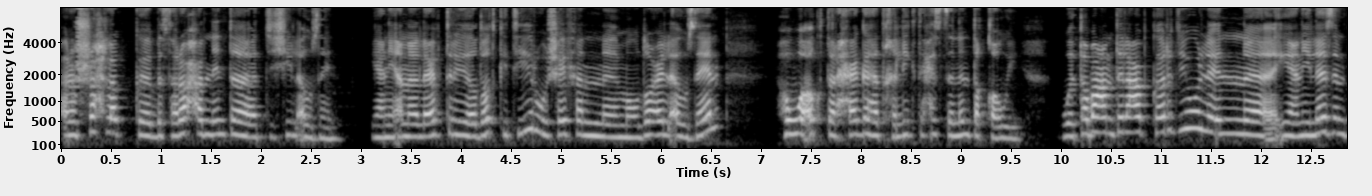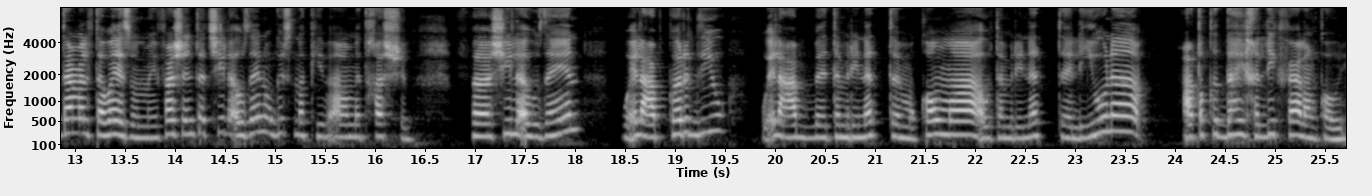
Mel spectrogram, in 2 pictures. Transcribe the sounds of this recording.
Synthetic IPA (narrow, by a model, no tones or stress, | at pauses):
ʔɑɾˤɑʃːɑħlɑk̚besˤɑɾˤɑːħɑʔenːʔent̪æt̪eʃiːlʔæwzæːn | jaʕniʔænæloʕeb̚t̪ɾejɑːd̪ˤɑːt̪ket̪iːɾweʃæjfʔænːmɑwd̪ˤuːʕelʔæwzæːn | howːæʔɑkt̪ɑɾˤħaːɡæɦæt̪e̥xælːiːkt̪eħesːʔenːʔent̪æqæwi | wet̪ˤɑbʕɑnt̪elʕabkɑɾˤd̪ijoleʔenːjaʕnilæːzemt̪eʕmælt̪æwæːzonmæjenfaʕʃʔent̪æt̪ʃiːlʔæwzæːnweɡesmækjebʔæ̰mot̪xæʃːeb̚ | fæʃiːlʔæwzæːn | weʔelʕabkɑɾˤd̪ijo | weʔelʕab̚t̪æmɾiːnæːt̪moqɑːwemæʔæwt̪æmɾiːnæːt̪ljuːnæ | ʔɑ̰ʕt̪ɑqed̪̚ːæhæjxælːiːkfeʕlænqɑwi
